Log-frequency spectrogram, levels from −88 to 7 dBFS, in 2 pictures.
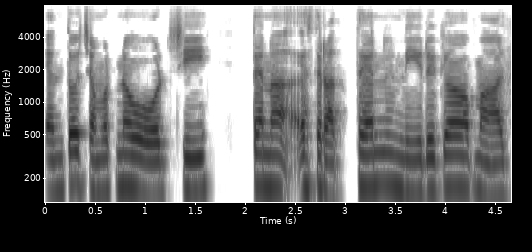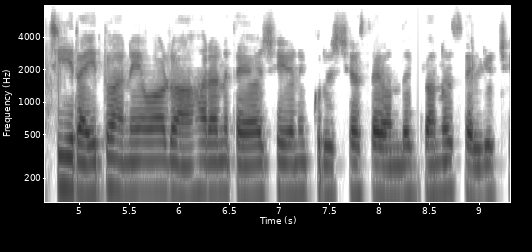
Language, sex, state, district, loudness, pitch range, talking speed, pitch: Telugu, male, Andhra Pradesh, Srikakulam, -17 LUFS, 135-155 Hz, 115 wpm, 145 Hz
